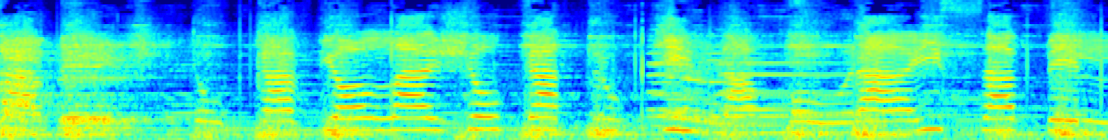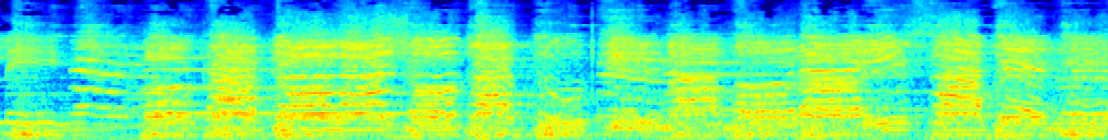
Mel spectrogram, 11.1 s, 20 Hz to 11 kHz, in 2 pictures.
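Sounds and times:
vocal group singing in harmony: 0.0 - 1.8, 5.9 - 11.0
orchestral accompaniment: 5.8 - 11.0.

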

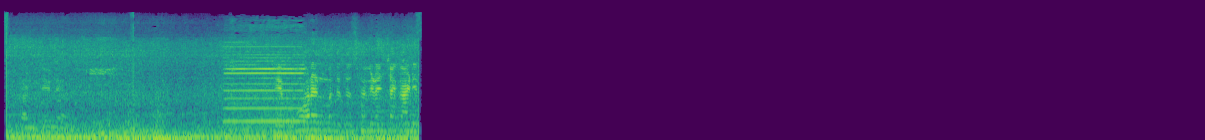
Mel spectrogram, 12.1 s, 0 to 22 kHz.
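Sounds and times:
car engine and road noise: 0.0 - 4.2.

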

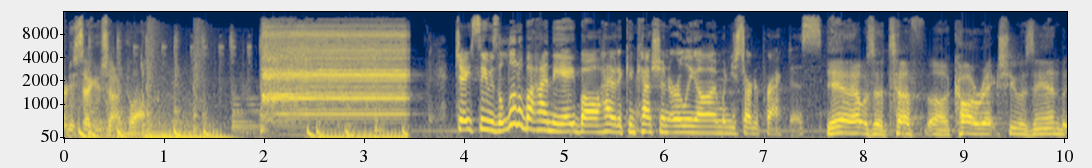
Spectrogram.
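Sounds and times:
shot-clock buzzer blaring: 2.0 - 3.6.

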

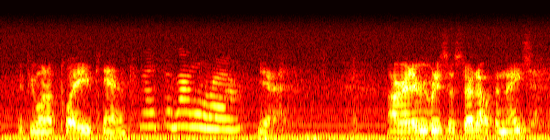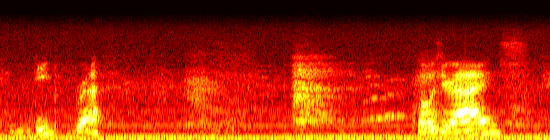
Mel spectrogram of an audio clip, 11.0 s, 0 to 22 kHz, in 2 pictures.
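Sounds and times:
breath out: 7.3 - 9.1.

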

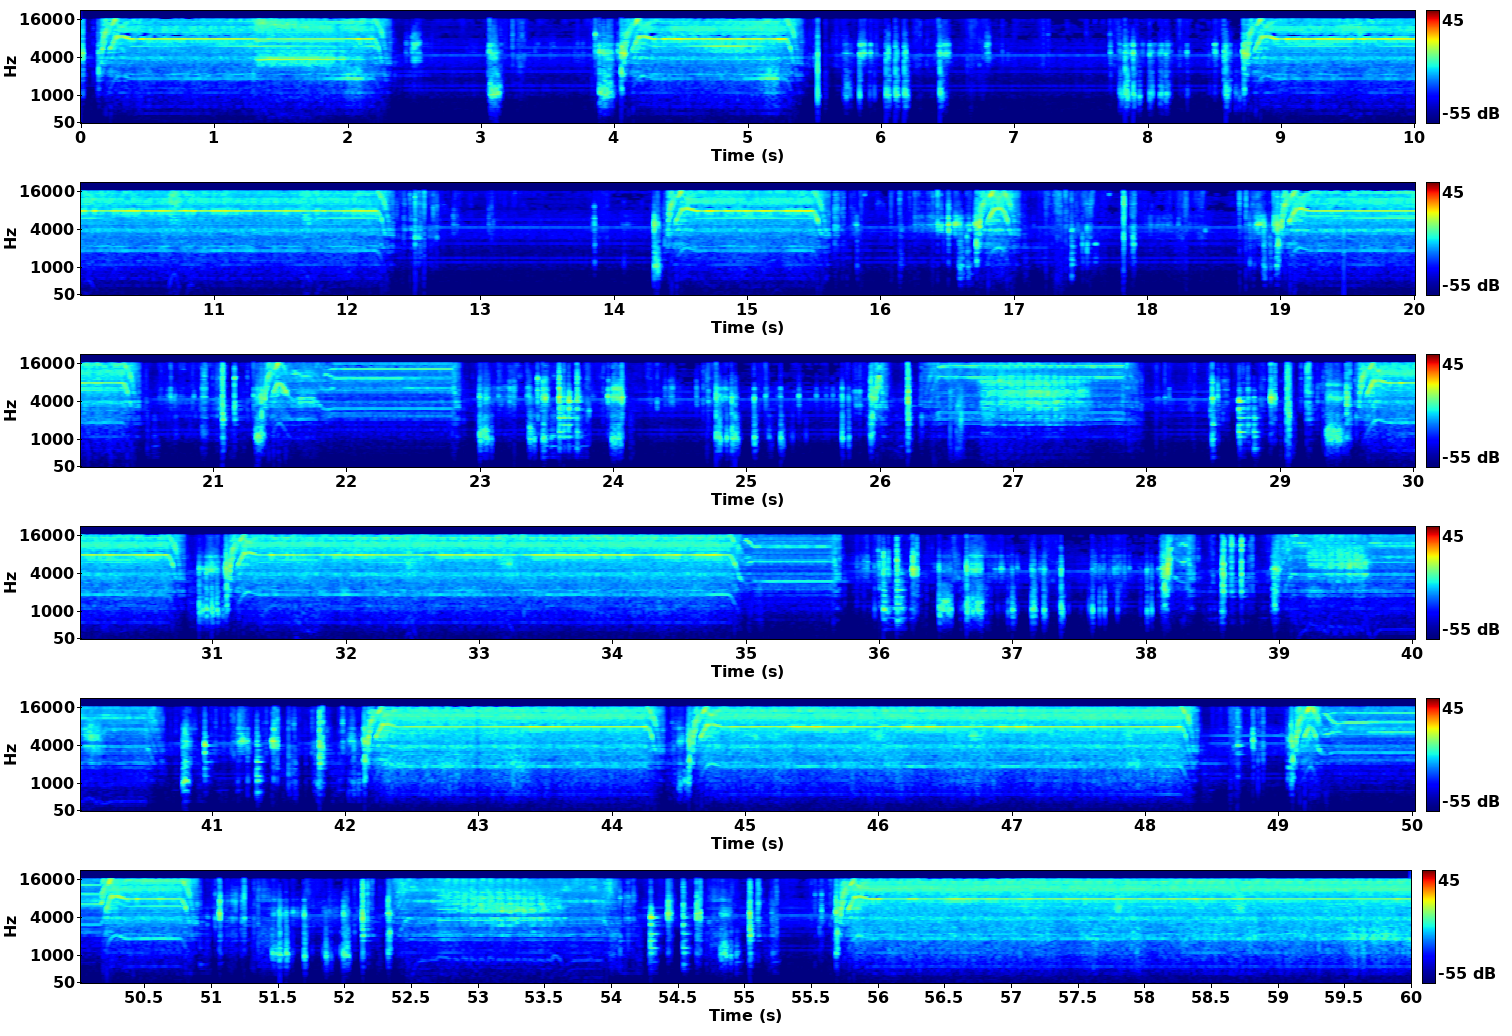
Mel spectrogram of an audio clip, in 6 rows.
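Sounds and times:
rapid clicks and rattles: 7.8 - 8.8.

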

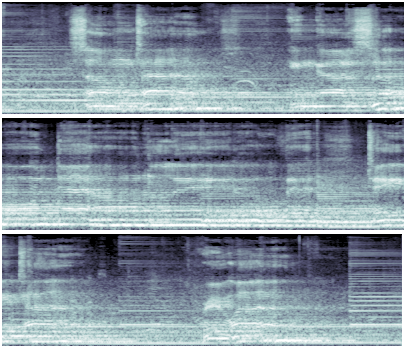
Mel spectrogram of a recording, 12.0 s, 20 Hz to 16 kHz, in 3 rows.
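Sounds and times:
acoustic guitar: 0.0 - 12.0
man singing: 0.0 - 12.0.

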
